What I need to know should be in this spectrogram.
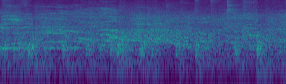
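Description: Bodies thud onto a wrestling ring's canvas.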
